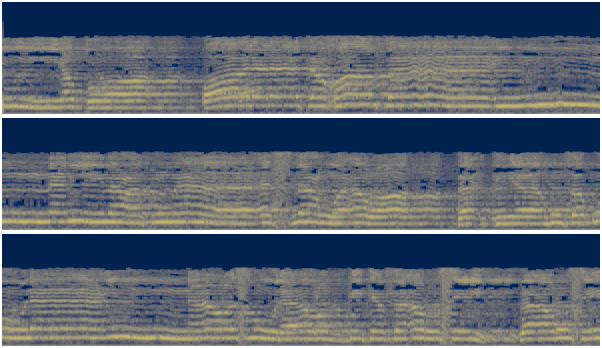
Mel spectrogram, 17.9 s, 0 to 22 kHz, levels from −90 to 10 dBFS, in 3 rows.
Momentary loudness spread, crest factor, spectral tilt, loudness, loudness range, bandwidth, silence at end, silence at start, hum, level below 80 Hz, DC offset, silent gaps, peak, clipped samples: 3 LU; 12 dB; -2.5 dB/octave; -16 LUFS; 1 LU; 6.6 kHz; 0 s; 0 s; none; -50 dBFS; 2%; none; -4 dBFS; under 0.1%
